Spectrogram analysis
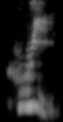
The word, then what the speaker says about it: Hri: So he said, say, in Guru Rinpoche, you have the seed syllable, and the seed syllable is called Hri, H-R-I.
